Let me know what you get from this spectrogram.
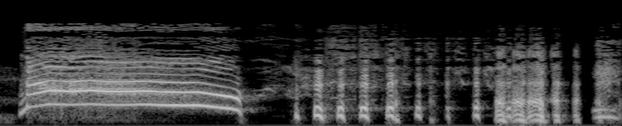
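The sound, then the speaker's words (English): A woman in a TV show clip lets out one loud, sustained, high-pitched screech lasting over a second, then her voice continues in rapid, choppy bursts of distressed wailing and talk. “And that's when the screeching reaction happened.”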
